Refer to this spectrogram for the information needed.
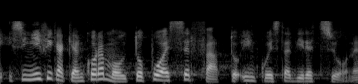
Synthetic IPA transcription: siɲːiːfikakeaŋkoːɾamolt̪opwɔɛsːeɾfa̰t̪ːoʔiŋkwest̪ad̪iɾet̪sːjo̰ːnḛ

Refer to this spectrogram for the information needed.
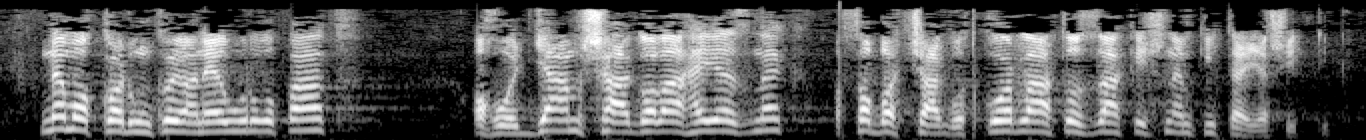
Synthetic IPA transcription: nɛmɒkɒɾuŋko̞jɒnɛuɾoːpaːt̪ | ɒɦo̞lɟaːmʃaːɡɒlaːɦɛjɛznɛk | ɒsɒbɒt͡ʃːaːɡo̞t̪ko̞rlaːt̪o̞zːaːkeːʃnɛmkit̪ɛjːɛʃḭːt̪i̥k

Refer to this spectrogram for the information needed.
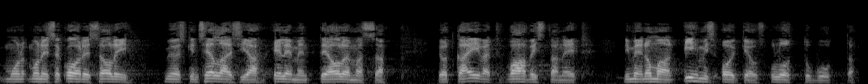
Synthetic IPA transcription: momonisːɑkohɾisːɑoli | myøskinselːɑisiɑelement̪ːejæolemɑsːɑ | jot̪kɑeiʋæt̪ʋɑhʋist̪ɑneːt̪ | nimenomɑːnihmisoikeusulot̪ːuʋuːt̪ːɑ

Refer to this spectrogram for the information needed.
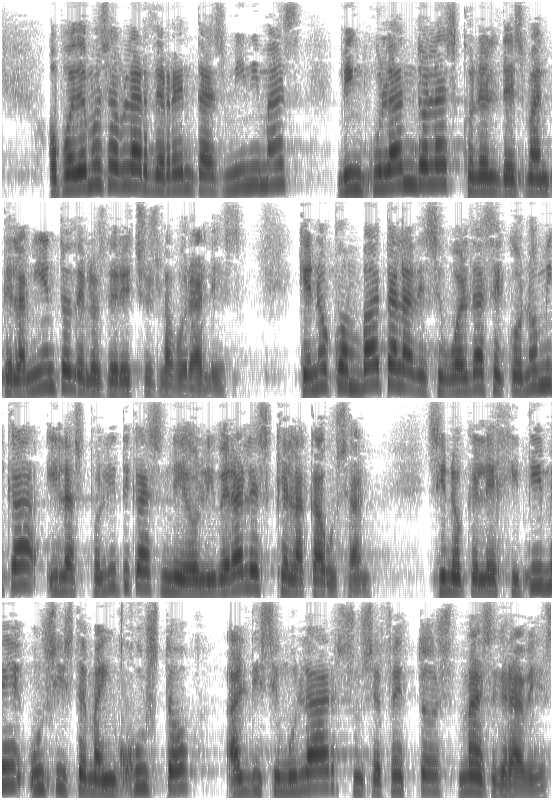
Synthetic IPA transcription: o̞po̞ð̞e̞mo̞saβ̞laɾðe̞re̞nt̪azmĩnĩmaz | βiŋkuland̪o̞lasko̞ne̞ld̪e̞zmãnt̪elamjẽ̞nt̪o̞ð̞e̞lo̞zðe̞ɾe̞t͡ʃo̞zlaβo̞ɾa̰le̞̰s | ke̞no̞ko̞mbat̪alað̞e̞siɣwald̪aθe̞ko̞nõ̞mikailaspo̞lit̪ikazne̞o̞liβ̞e̞ɾale̞ske̞lakawsa̰n | sino̞ke̞le̞xit̪ime̞ʔunsist̪e̞maiŋxust̪o̞ | a̰ld̪isimulaɾsuse̞fe̞k̚t̪o̞zmazɣɾaβ̞e̞̰s

